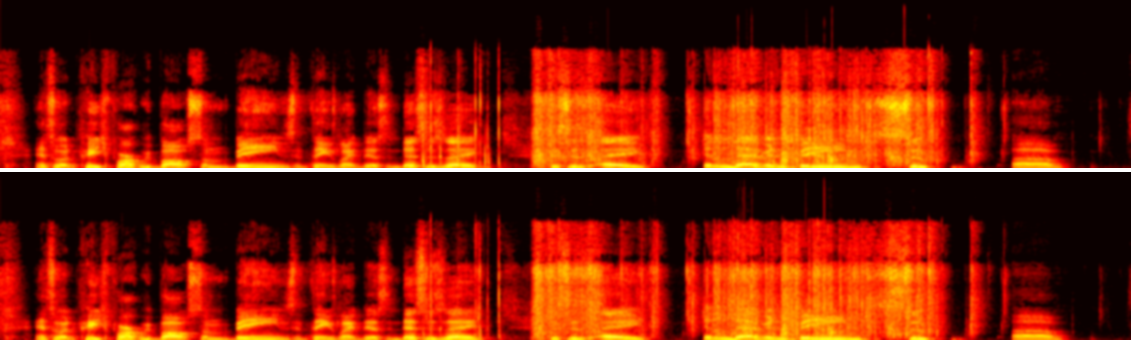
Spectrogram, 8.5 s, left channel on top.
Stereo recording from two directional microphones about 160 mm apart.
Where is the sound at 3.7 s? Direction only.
90° left.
